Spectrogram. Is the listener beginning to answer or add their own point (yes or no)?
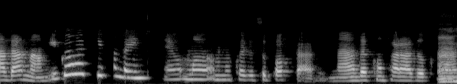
no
